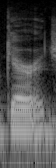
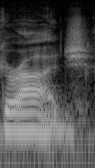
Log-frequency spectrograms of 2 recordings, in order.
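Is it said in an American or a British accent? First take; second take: British; American. First: It is said in a British accent. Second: It is said in an American accent.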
